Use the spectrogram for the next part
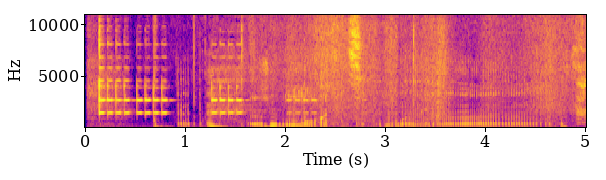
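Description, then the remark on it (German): An alarm clock rings with rapid, high-pitched electronic beeps for about a second and a half, then stops, in the film Do Not Expect Too Much from the End of the World. A low, drawn-out groaning voice follows as a film production assistant drags herself out of bed. “Der Wecker geht und die Filmproduktionsassistentin Angela schält sich stöhnend aus dem Bett.”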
